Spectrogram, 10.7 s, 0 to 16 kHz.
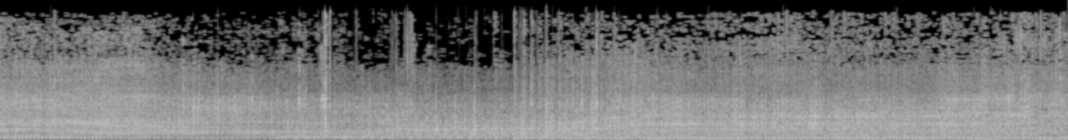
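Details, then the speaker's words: John Deere LT133 lawn tractor with Kohler Command engine, after restoration, mowing and picking up leaves under load; steady small-engine buzz holding an even beat, not missing, quiet at all throttle ranges; normal healthy running. "it's running good not missing the beat picking the leaves right up it's real quiet at all Throttle ranges which is really cool"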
